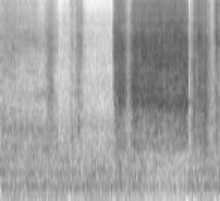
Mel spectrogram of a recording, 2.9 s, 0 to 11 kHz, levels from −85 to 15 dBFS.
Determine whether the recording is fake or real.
fake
